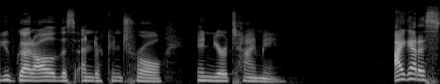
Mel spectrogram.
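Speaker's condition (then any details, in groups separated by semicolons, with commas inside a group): No condition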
